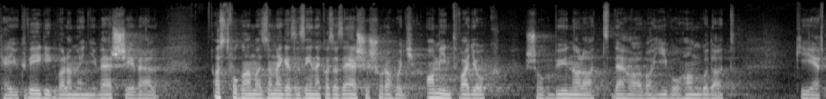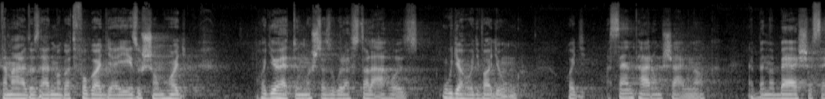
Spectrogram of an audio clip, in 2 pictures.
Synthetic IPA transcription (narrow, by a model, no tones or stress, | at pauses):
ɛjːykʋeːɡiɡvɒlɒmɛɲːivɛrʃeːvɛl | ɒst̪fo̞ɡɒlmɒzːɒmɛɡɛzɒzeːnɛkɒzɒzɛlʃøːʃo̞ɾɒɦo̞ɟɒmint̪ʋɒɟo̞k | ʃo̞ɡbyːnɒlɒt̪ːd̪ɛɦɒlvɒɦiːvoːɦɒŋɡo̞d̪ɒ̰t̪ | kieːrt̪ɛmaːld̪o̞zaːd̪mɒɡɒt̪fo̞ɡɒɟːɒɛjeːzuʃo̞mɦo̞ɟ | ho̞ɟjøɦɛt̪yŋkmo̞ʃt̪ɒzuːɾɒst̪ɒla̰ːɦo̞̰z | uːɟɒɦo̞ɟvɒɟṵŋk | ho̞ɟɒsɛnt̪haːɾo̞mʃa̰ːɡnɒ̰k | ɛ̰bːɛnɒbɛlʃøːsɛ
